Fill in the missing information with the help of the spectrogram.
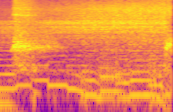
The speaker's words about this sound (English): Dogs barking at him.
